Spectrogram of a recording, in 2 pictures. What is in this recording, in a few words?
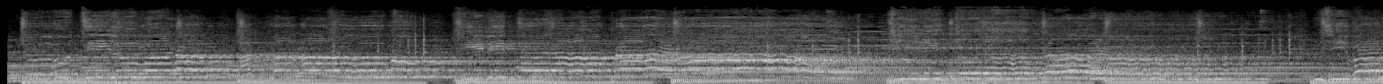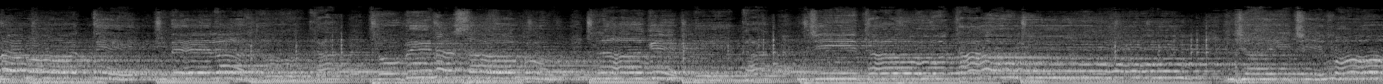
Odia Jagannath Bhajan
